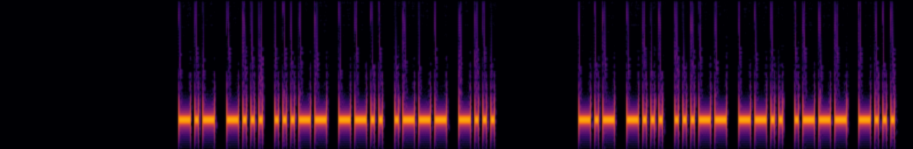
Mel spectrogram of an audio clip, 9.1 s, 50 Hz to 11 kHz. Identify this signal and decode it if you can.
Morse code, heard as a keyed tone, about 30 wpm, 700 Hz. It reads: KB3ZJB KB3ZJB
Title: USA Call Signs - 6 Characters - Repeated 3x - 30wpm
